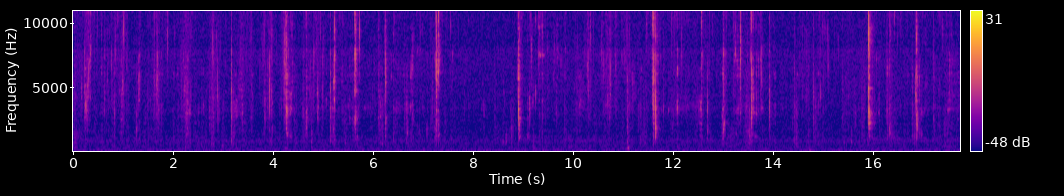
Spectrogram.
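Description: A person chewing mouthfuls of red beans and rice with smoked turkey, with many scattered sharp clicks over a quiet background.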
